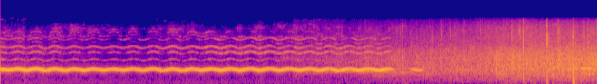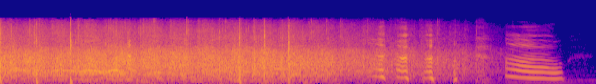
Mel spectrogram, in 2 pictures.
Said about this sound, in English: Thank you. Instant applause.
